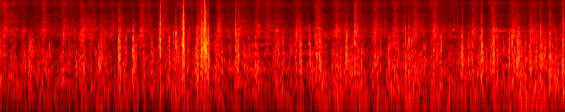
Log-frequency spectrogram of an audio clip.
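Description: Passenger train running at speed, heard from an open door or window: the steady rumble and rattle of the coaches' wheels on the track, with wind buffeting the microphone and a sharper knock about two seconds in.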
